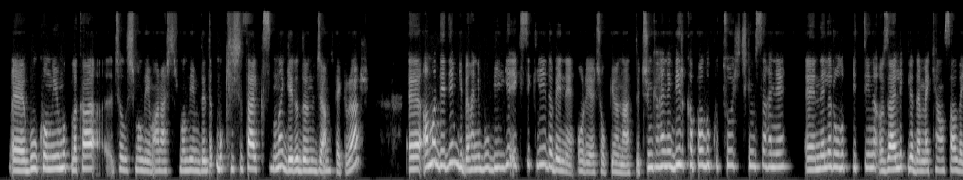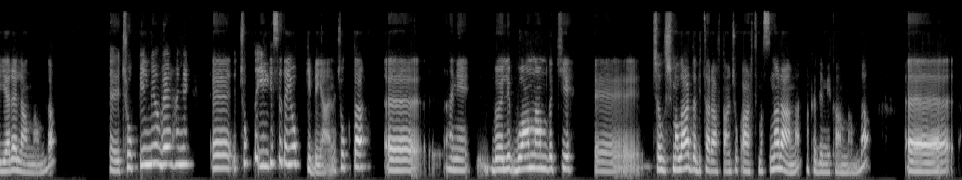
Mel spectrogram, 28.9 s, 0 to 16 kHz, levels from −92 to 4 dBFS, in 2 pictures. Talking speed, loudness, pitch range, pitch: 155 wpm, -22 LUFS, 210-285 Hz, 245 Hz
